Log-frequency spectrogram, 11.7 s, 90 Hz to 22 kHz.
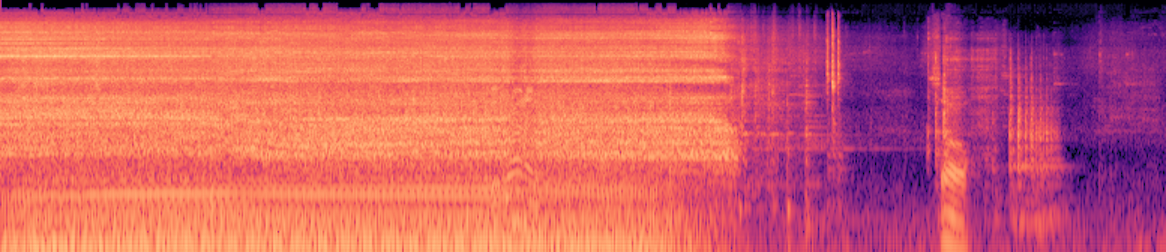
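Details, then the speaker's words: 1987 Ford van, long-parked former school van: running on flammable brake clean sprayed into intake, roars evenly about seven seconds then dies completely, confirming no fuel is reaching the engine. "thing isn't getting fuel."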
